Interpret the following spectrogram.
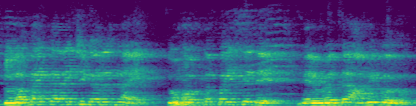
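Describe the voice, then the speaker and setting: A greedy village sorcerer in a school stage play, played by a performer pushing their voice low and making slow, weighty pronouncements. The voice comes from far off the mic and rings around an echoey hall. The sound is dull. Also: male voice, fairly even intonation, soft background music, lightly acted. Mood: solemn. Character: greedy village sorcerer man, stern and solemn.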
